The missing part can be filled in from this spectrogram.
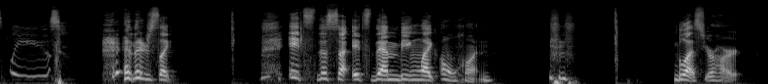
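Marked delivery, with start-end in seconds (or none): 4.4-7.4 put-on, pitying, sorry-for-you sympathetic tone. Retelling how the tamale sellers answer: imitating a pitying tone. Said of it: "I think they pity me".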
